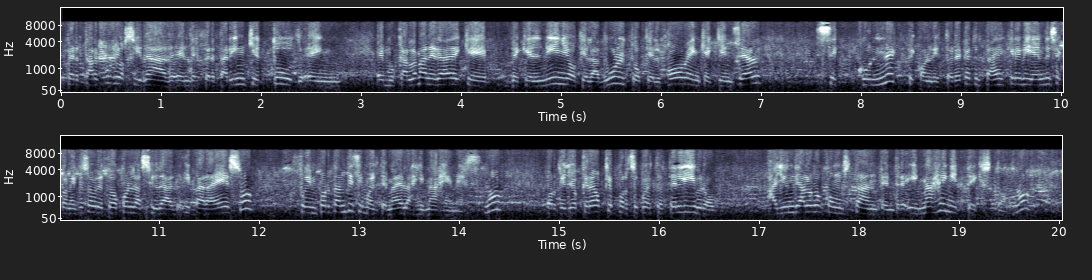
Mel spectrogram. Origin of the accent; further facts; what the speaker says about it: Caracas, Capital District, Venezuela; Entonces yo me siento eso, la caraqueña 1 millón, ¿no?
